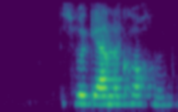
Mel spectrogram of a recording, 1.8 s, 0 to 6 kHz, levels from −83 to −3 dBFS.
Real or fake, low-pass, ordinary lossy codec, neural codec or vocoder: fake; 5.4 kHz; Opus, 32 kbps; codec, 24 kHz, 3 kbps, HILCodec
